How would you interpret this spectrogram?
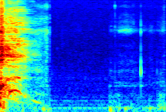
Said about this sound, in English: Wow, coughing and sneezing.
